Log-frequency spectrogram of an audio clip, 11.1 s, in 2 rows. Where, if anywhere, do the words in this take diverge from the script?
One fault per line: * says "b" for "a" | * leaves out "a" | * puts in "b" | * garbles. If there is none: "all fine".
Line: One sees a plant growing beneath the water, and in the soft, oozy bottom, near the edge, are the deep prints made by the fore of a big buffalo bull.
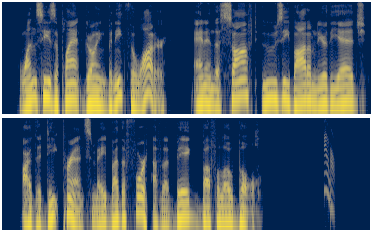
all fine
